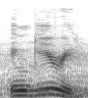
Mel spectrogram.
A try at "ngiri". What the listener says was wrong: Not E. Ngiri.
